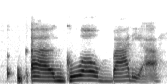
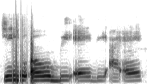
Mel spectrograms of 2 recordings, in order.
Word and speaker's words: Guobadia: gonna try to pronounce it. Guobadia. Yes. So however that's pronounced, Guobadia.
